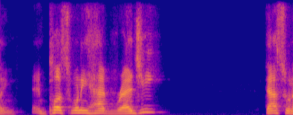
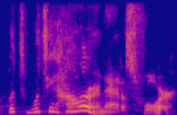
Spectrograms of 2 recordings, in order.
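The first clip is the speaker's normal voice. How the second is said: soft, higher, puzzled murmur; bewildered aside; 5 semitones higher, 9 dB quieter than usual. Retold or imitated. Player to teammate about the hollering coach, hushed and bewildered. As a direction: ask it under your breath, baffled.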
